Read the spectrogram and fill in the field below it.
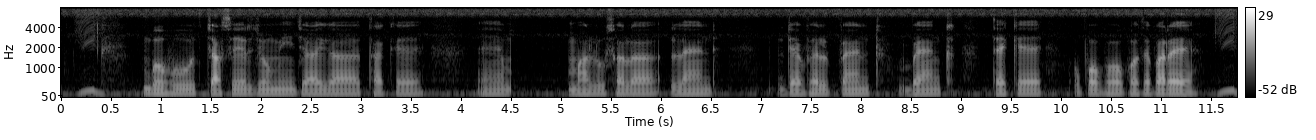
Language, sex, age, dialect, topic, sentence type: Bengali, male, 18-24, Jharkhandi, banking, statement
